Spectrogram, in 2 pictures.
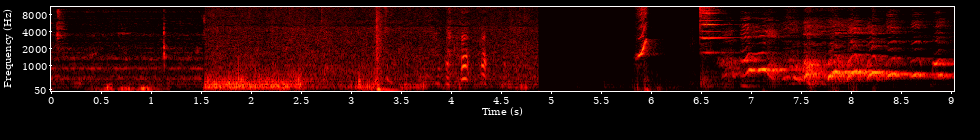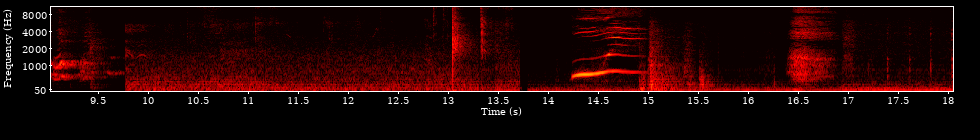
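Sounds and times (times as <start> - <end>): person laughing: 16.4 - 18.0.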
